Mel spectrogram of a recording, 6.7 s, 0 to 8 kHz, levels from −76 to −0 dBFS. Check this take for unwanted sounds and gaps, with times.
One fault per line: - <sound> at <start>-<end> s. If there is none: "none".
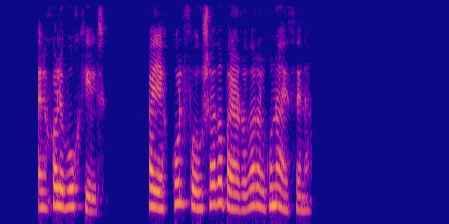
none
